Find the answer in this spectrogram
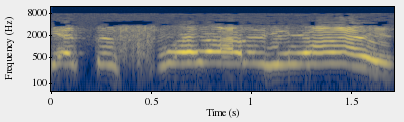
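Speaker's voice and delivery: piercing high-pitched scream. Retelling a fan at a Yankee game yelling at the umpire: imitating a fan screaming. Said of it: "he would scream down".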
